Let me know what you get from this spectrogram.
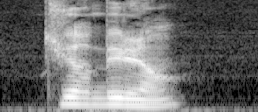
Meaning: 1. turbulent 2. unruly
- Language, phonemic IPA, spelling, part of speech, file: French, /tyʁ.by.lɑ̃/, turbulent, adjective, Fr-turbulent.ogg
